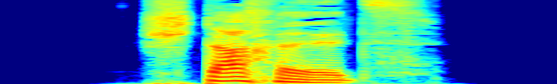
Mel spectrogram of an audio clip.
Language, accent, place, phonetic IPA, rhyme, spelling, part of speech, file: German, Germany, Berlin, [ˈʃtaxl̩s], -axl̩s, Stachels, noun, De-Stachels.ogg
- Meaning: genitive singular of Stachel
